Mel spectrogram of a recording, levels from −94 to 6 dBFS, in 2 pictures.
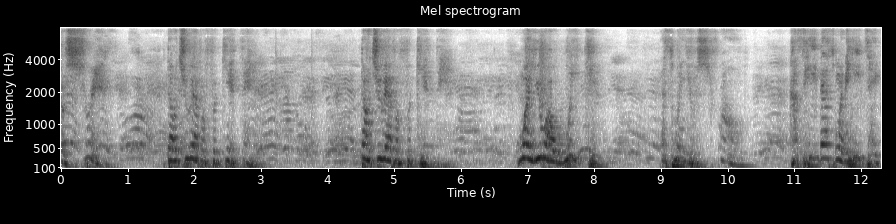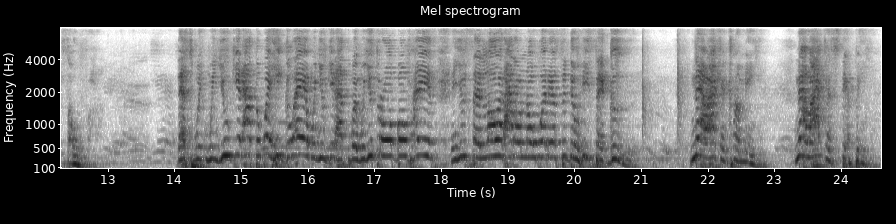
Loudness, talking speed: -14 LUFS, 175 wpm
